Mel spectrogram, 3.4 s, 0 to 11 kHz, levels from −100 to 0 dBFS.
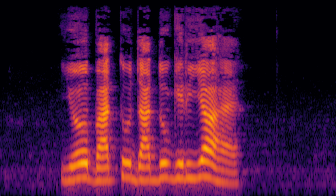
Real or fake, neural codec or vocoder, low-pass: fake; codec, 24 kHz, 0.9 kbps, WavTokenizer, medium speech release version 1; 9.9 kHz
